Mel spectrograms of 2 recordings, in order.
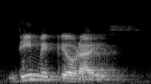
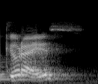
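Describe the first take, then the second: First: "Dime qué hora es" falling flat, stress on dime; falling command. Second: "¿Qué hora es?" asked with a lift on hora; rising question. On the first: Teacher models the plain command form, falling. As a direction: dime hit, then settle down. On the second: Teacher models a direct question to the class, rising. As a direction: hora raised as a real question. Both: Shown as a demonstration. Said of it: "así como cuando".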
